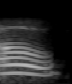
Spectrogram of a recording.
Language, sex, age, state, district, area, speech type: Bodo, female, 30-45, Assam, Chirang, rural, conversation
